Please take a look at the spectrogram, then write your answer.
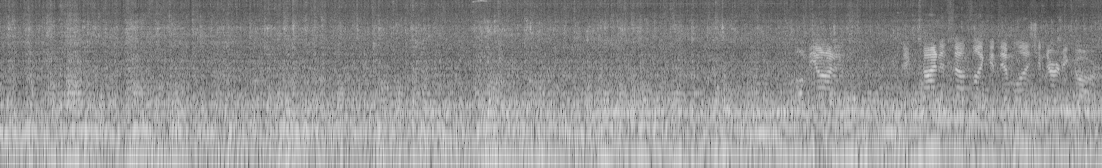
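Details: Old engine at first start after timing belt job, oil pan resealed, fresh oil and filter, leaks present, fuel line burst on startup: loud, coarse, uneven roar with heavy low rumble and no clean idle; rough running.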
